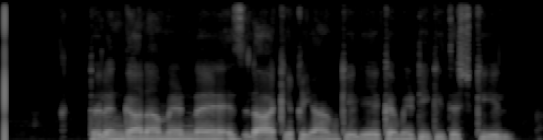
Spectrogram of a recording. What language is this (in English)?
Urdu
